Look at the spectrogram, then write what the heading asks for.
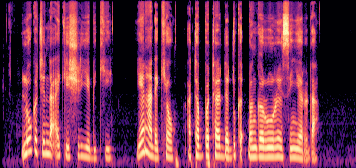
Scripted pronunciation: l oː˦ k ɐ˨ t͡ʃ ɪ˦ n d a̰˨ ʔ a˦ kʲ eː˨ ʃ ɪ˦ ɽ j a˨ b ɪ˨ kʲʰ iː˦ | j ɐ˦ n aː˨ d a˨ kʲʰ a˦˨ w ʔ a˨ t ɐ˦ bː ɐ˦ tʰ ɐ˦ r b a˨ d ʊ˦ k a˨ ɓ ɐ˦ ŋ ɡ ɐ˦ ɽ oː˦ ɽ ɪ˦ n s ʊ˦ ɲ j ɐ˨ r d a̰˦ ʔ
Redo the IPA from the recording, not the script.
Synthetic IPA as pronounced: l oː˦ k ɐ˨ t͡ʃ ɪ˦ n d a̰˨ ʔ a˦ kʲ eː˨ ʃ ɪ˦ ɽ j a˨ b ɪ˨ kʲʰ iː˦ | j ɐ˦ n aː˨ d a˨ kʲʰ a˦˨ w ʔ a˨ t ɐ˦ bː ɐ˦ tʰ ɐ˦ r d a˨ d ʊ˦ k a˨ ɓ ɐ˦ ŋ ɡ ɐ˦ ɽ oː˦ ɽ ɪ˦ n s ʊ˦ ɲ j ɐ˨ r d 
